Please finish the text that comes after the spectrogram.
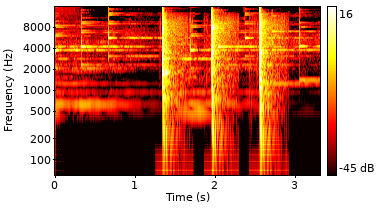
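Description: Three loud, dull knocks on the door of a second-floor master bedroom in a house, evenly spaced about half a second apart, each a heavy thud with a short ring-off, over a faint steady background hum.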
